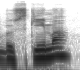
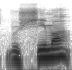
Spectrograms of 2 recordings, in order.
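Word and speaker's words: Buscema: awesome uh sal busi i always call him sal bu schema i think it's bushima i've never known how to pronounce his last name draws the best hulk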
